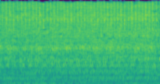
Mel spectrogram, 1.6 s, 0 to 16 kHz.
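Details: 2017 Toyota Vios automatic that suddenly shook and nearly stalled, with stored P-codes. The petrol engine idles with an uneven, lumpy beat and a faint stumble, a rough idle.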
